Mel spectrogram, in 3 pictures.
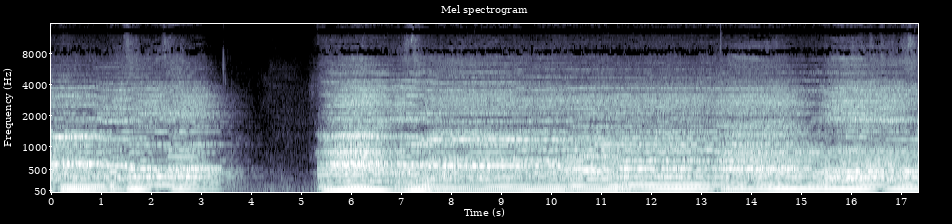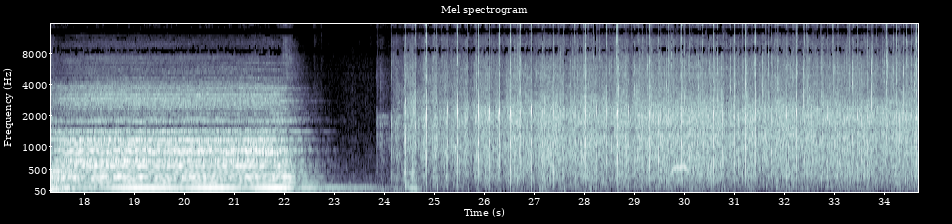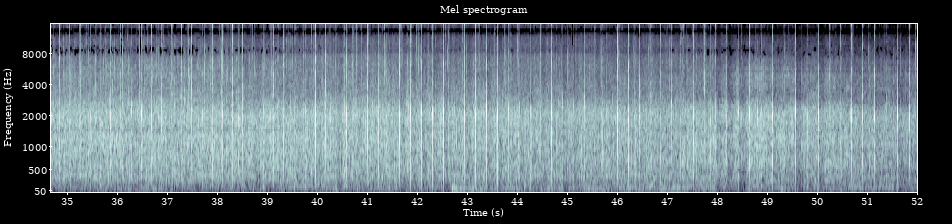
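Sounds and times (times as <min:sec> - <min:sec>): audience applauding: 0:23.8 - 0:52.0
close hands clapping in a beat: 0:23.8 - 0:52.0.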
